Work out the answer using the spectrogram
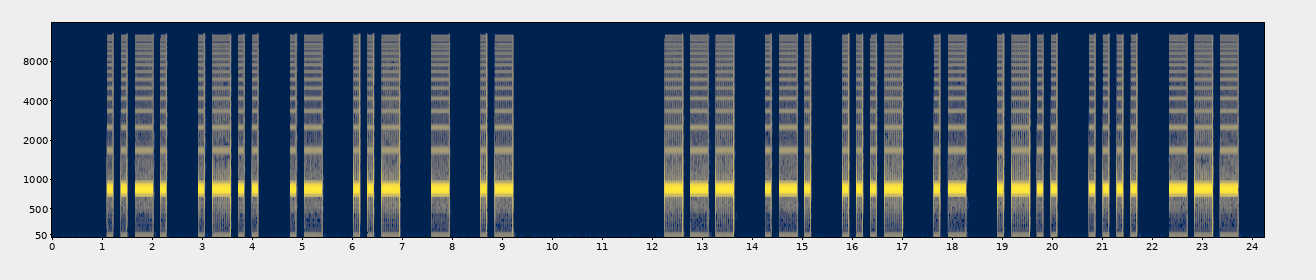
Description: Morse code, heard as a keyed tone, about 9 wpm, spaced as for 7 wpm, 840 Hz. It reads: FLAUTA ORVALHO
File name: cw / py2lcd / 09-PY2LCD-Li��o 18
